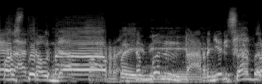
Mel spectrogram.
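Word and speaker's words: דַּבֵּר: Ini Deper pastor atau dapar. kenapa ini? Sebentar. Jadi Sabar pronunciation ini dulu. harus jelasin dapar atau deper supaya jelas. Ada orang di sini. Dabber boleh, Dabber.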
